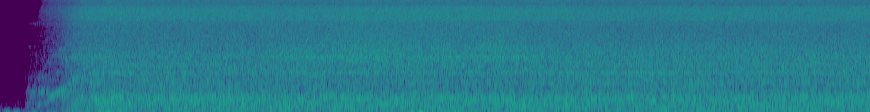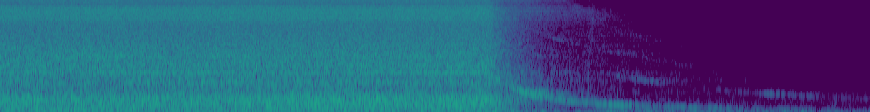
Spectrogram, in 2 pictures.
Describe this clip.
Dyson Hand Dryer
Dyson Commercial Bathroom Hand Dryer.
Bathroom, Blower, Dryer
